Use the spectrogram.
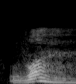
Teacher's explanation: هل رأيتم الهاء كيف أن صوتها ممطوط لأنها حرف رخو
